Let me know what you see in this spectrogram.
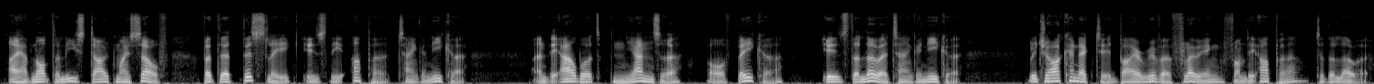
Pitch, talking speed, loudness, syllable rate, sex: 110 Hz, 165 wpm, -20 LUFS, 5.3 syllables/s, male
